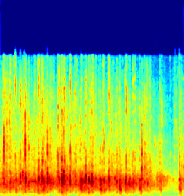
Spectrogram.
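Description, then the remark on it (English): Steady applause from an audience fills the whole stretch, a dense wash of many hands clapping at once, fairly loud and sustained without pause, with no voices over it. “I was wondering which one is going to get more applause.”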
